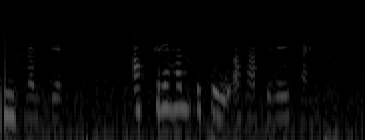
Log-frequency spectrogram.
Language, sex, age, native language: Icelandic, female, 20-29, Icelandic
